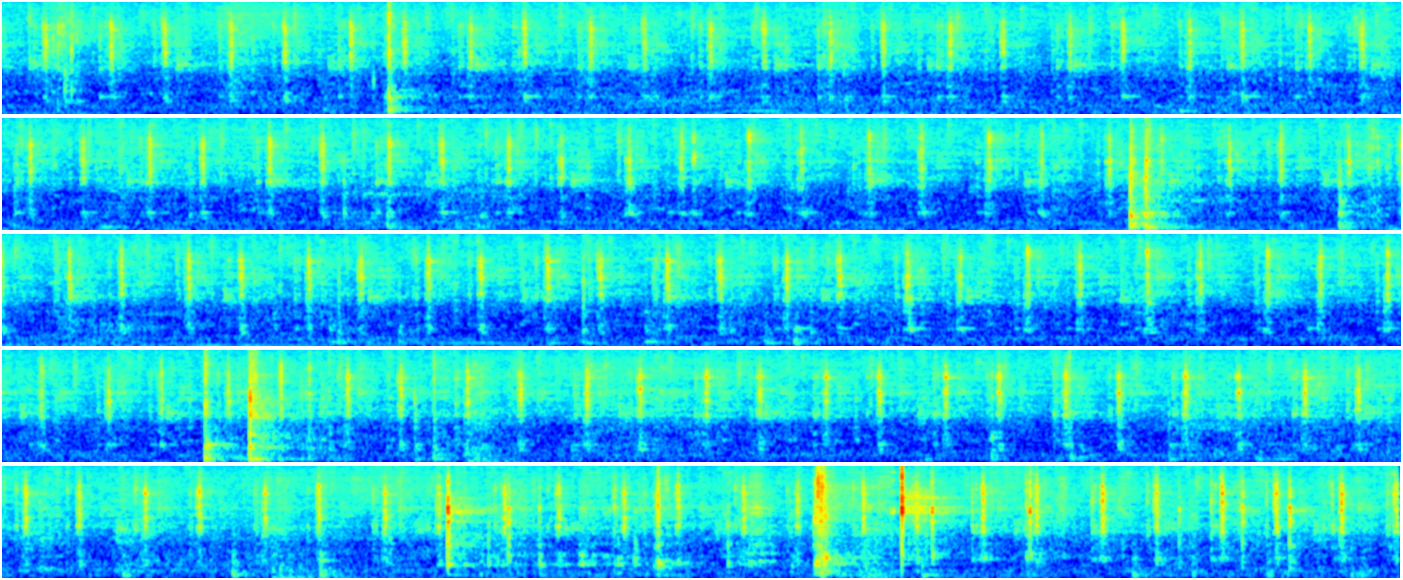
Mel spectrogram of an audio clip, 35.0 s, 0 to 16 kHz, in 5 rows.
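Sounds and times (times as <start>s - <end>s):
clock ticking: 0.0s - 34.9s.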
